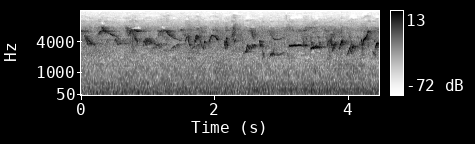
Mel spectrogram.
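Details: Pleci daput white-eye singing in the 'ngalas' style, meant as a lure to get silent white-eyes to answer: a dense, continuous high twitter of fast chirps and short rising and falling whistled slurs, with a faint low hum beneath.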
